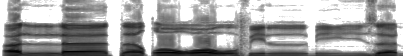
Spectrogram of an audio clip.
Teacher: Kemudian tat ada huruf th yang berharakat sukun maka kita namakan dengan qalqalah. Hati-hati membacanya jangan sampai membaca dengan adanya hamzah. Jangan tat tat tapi dia alla tat fil mizan mengalir saja.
